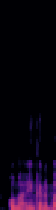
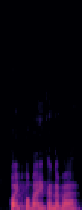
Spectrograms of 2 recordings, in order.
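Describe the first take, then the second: First: It is asked in a calm, ordinary tone. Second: It is asked in an angry-sounding tone.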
